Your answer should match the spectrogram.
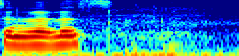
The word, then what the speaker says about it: Ornelas: A lot of people add like the E, but it's just Ornelas.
